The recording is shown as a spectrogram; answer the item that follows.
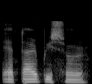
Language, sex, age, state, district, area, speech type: Assamese, male, 18-30, Assam, Charaideo, urban, read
